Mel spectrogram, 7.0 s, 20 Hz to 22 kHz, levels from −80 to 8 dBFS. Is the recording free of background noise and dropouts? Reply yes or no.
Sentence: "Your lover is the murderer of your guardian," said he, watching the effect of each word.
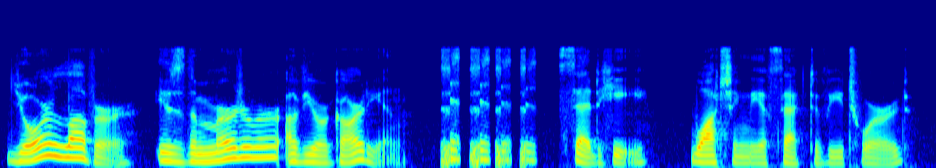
no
